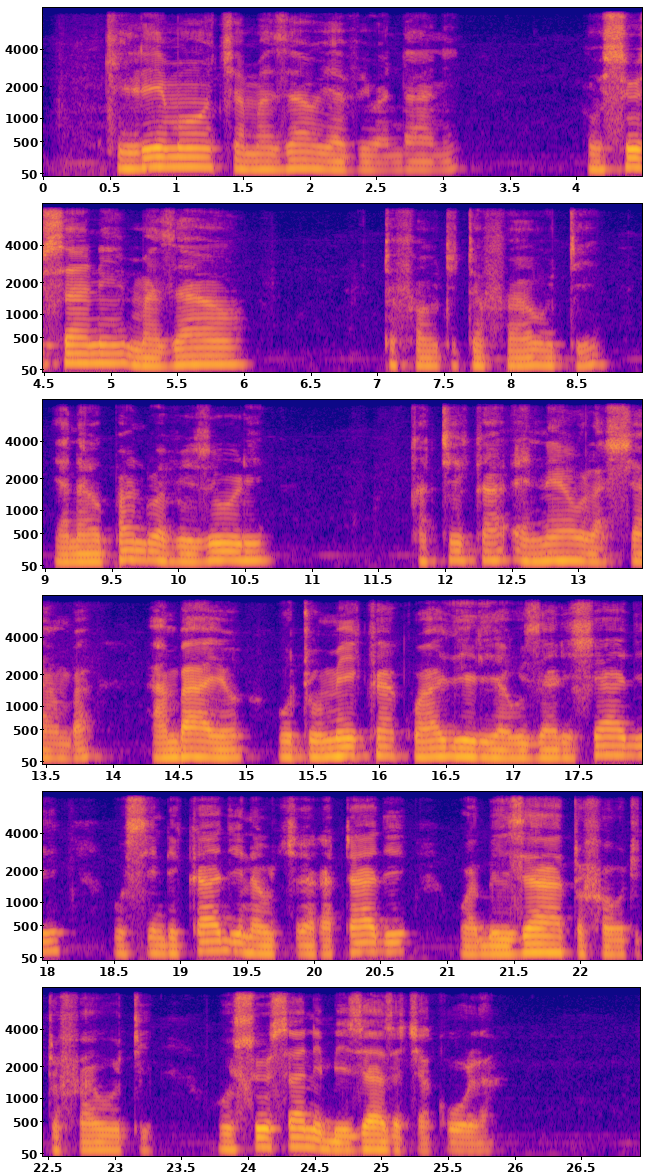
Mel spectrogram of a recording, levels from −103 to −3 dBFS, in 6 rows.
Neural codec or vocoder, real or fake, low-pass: none; real; 7.2 kHz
